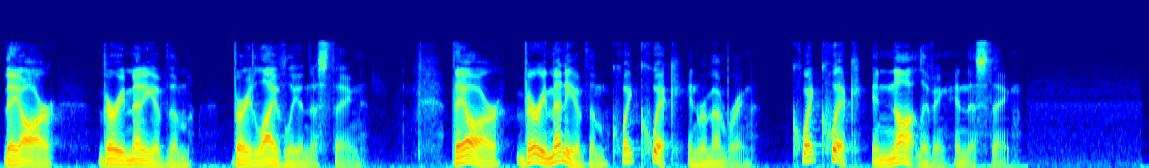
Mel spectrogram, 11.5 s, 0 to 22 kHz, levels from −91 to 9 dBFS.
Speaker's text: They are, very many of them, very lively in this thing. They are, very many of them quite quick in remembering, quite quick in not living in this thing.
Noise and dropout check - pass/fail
pass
